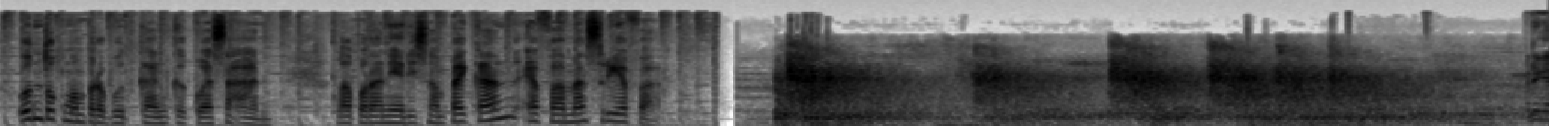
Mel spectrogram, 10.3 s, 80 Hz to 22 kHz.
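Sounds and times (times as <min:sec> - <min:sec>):
speech: 0:00.2 - 0:04.6
bomb explosions during fighting around Khartoum Sudan: 0:04.9 - 0:10.3
gunfire during fighting around Khartoum Sudan: 0:05.2 - 0:10.2.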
